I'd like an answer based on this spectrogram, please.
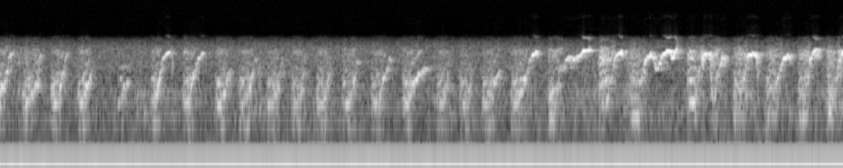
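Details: Guinea pig BooBoo vocalising: a continuous run of short squeaky upward-sliding notes, at first softer and lower, then louder, higher whistled squeals toward the end, with steady low hum beneath.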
